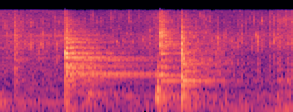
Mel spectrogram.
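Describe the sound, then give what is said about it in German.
Chopped vegetables being stirred into bulgur: two or three short scraping and clinking bursts from a spoon in a pot, fairly quiet, with no voices. “So, jetzt kommen die ganzen geschnibbelten. So. so. Das können wir jetzt alles schön in dieses Bulgur rein.”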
